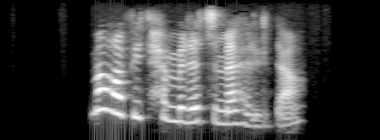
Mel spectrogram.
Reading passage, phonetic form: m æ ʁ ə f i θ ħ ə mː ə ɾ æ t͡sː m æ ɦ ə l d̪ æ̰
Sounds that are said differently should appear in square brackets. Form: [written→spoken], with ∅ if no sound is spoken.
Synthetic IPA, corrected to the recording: m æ ʁ ə f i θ ħ ə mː ə [ɾ→l] æ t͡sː m æ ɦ ə l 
